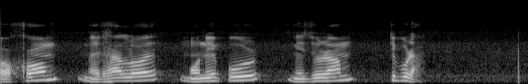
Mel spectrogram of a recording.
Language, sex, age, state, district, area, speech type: Assamese, male, 60+, Assam, Charaideo, urban, spontaneous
